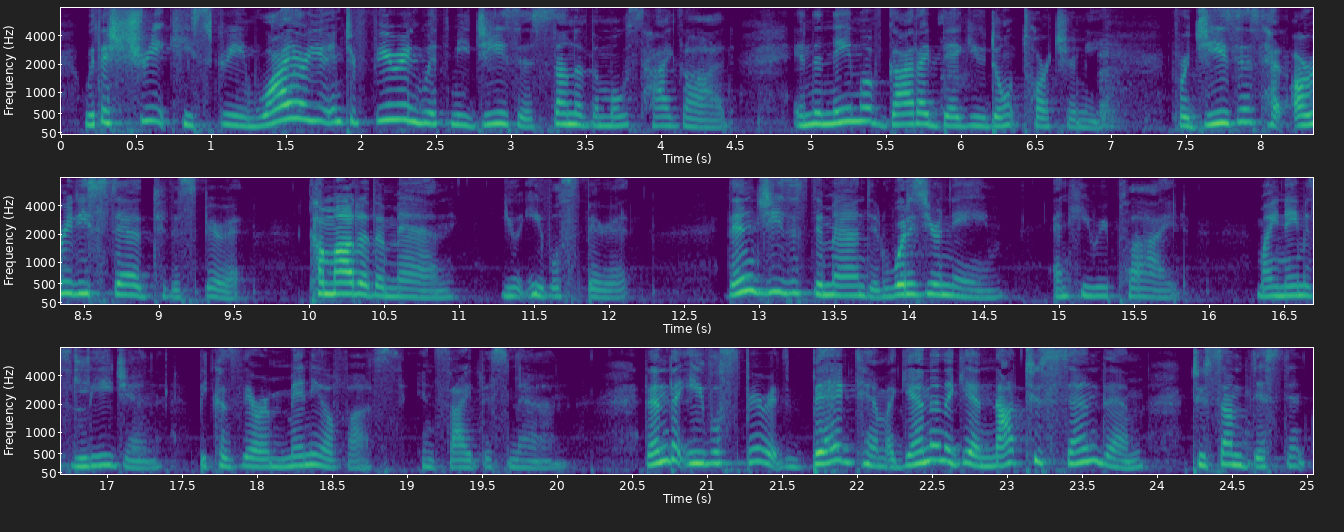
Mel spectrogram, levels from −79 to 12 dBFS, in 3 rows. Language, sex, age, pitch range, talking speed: English, female, 50-69, 185-260 Hz, 200 wpm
